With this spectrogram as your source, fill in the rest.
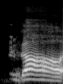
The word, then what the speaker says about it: Stigall: Stigall, like Steven Seagal, but Stigall, Stigall. With a T, yes, Stigall, yes.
